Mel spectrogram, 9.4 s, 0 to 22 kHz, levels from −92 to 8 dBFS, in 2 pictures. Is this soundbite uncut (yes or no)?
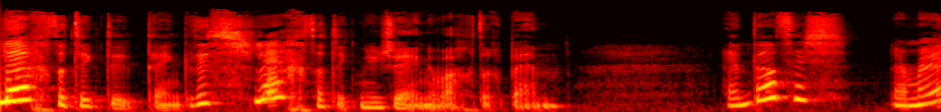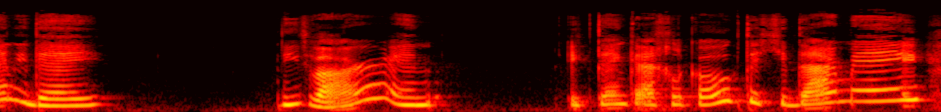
yes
